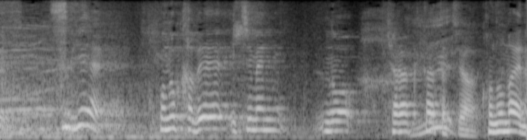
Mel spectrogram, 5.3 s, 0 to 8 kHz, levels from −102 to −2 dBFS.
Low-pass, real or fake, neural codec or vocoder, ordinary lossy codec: none; real; none; none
